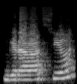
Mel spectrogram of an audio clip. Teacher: es una palabra aguda porque su sílaba tónica es la última y lleva una N.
